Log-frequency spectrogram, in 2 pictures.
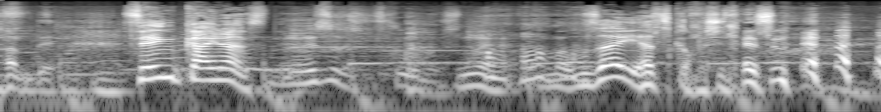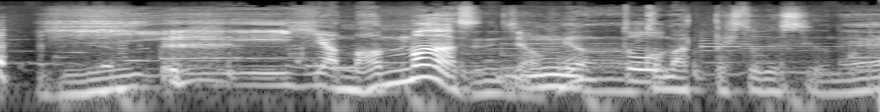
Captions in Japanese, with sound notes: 番で全開なんですね。そうです。そうですね。 うざいやつかもしれないですね。 [笑い] いや、まんまなんですね。じゃあ本当困った人ですよね。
